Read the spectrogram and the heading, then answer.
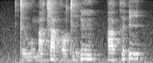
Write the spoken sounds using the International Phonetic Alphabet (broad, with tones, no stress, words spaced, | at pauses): tɪ˨βu˨ ma˨t͡sa˦˨kɔ˨ ti˨ɗĩ˦ | a˨kɪ˦˨ɗi˦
